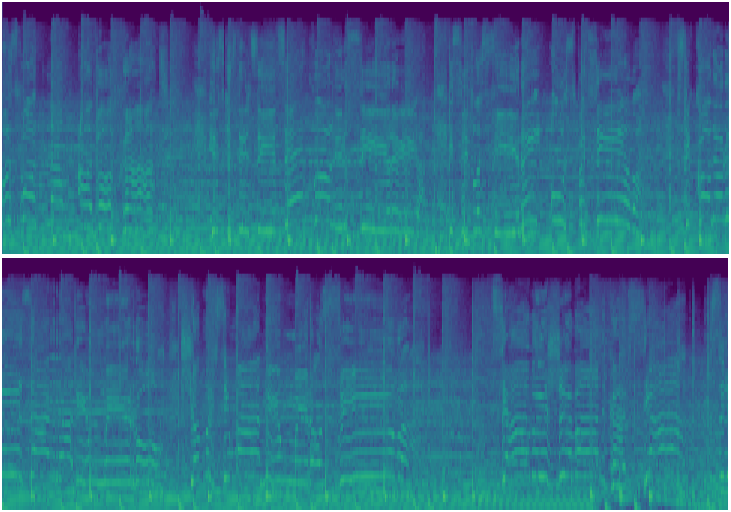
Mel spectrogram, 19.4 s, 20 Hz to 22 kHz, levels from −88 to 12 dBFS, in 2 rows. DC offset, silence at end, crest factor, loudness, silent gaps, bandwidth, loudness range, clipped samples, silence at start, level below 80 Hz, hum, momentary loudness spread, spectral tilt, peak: under 0.1%; 0 s; 14 dB; -27 LUFS; none; 17.5 kHz; 1 LU; under 0.1%; 0 s; -38 dBFS; none; 2 LU; -4.5 dB/octave; -12 dBFS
